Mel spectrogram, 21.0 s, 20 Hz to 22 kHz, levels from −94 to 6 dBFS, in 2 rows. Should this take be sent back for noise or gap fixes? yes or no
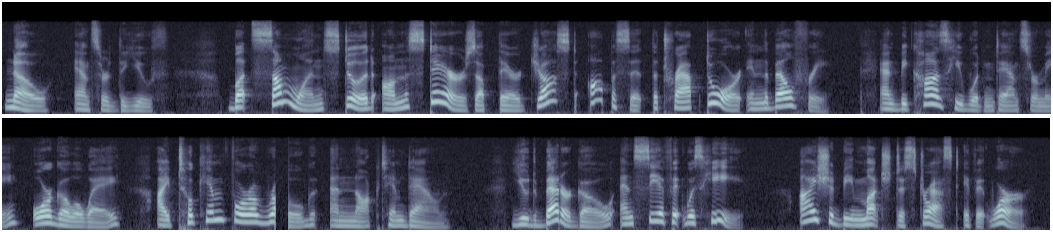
yes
